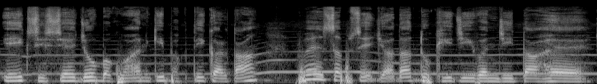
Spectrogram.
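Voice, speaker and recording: A woman voicing a wise, solemn eagle guru who preaches patiently in an animated moral story. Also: deep voice, creaky, full character voice. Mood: solemn, instructive. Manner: measured, preaching. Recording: music behind the voice.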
